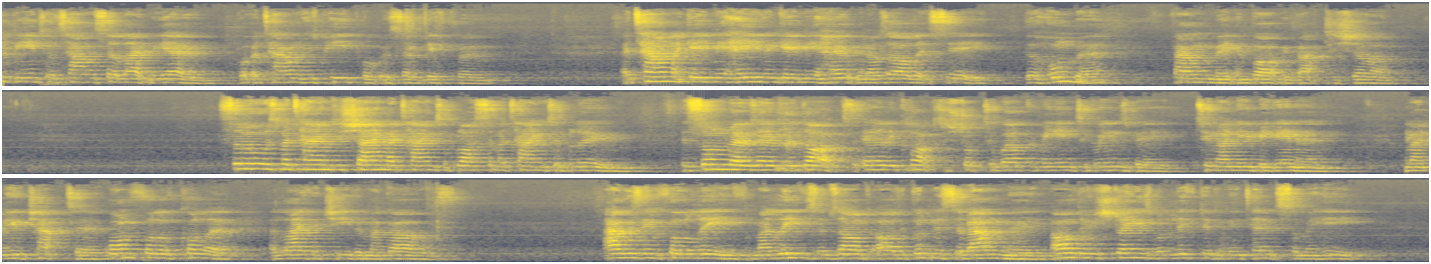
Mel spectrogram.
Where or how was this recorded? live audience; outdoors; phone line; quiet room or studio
live audience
